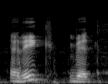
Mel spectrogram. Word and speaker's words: ঋগ্বেদ: এরপর ঋগ্বেদ, এর শরীর উচ্চারণ কী হবে? ঋগ্বেদ।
